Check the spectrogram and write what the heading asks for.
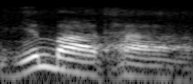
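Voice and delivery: Yimba ta falling low at the end; falling tune. Shown as a demonstration. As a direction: press on yimba, drop ta. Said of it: "Say again".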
